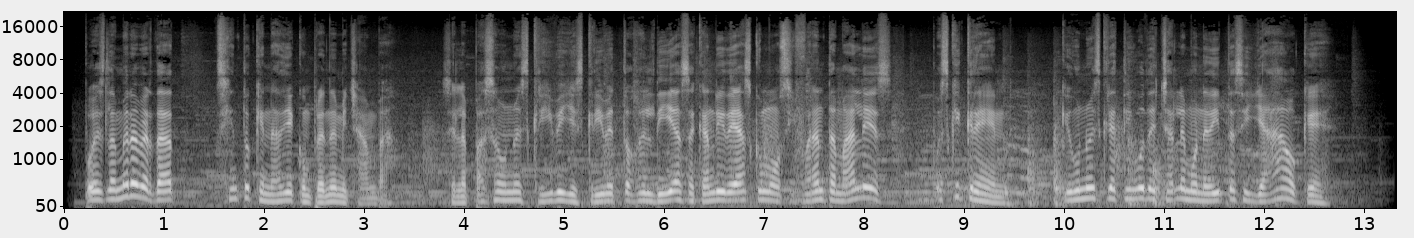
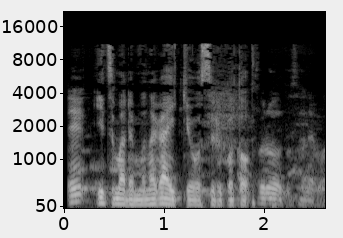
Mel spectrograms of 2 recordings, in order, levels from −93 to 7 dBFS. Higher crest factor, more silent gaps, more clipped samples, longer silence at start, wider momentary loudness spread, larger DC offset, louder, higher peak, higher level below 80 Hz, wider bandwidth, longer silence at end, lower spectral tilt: about the same, 16 dB vs 18 dB; neither; neither; first, 0.2 s vs 0.05 s; first, 12 LU vs 8 LU; neither; first, -16 LUFS vs -24 LUFS; first, 0 dBFS vs -6 dBFS; second, -46 dBFS vs -40 dBFS; first, over 20 kHz vs 11.5 kHz; first, 0.65 s vs 0 s; about the same, -4.5 dB/octave vs -5.5 dB/octave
